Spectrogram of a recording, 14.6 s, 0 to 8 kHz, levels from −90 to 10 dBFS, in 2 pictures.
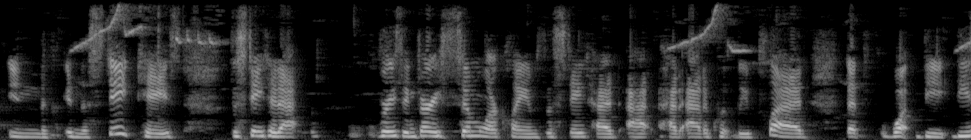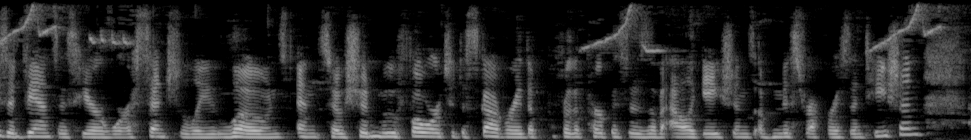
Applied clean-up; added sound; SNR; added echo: classical method WPE with log-MMSE.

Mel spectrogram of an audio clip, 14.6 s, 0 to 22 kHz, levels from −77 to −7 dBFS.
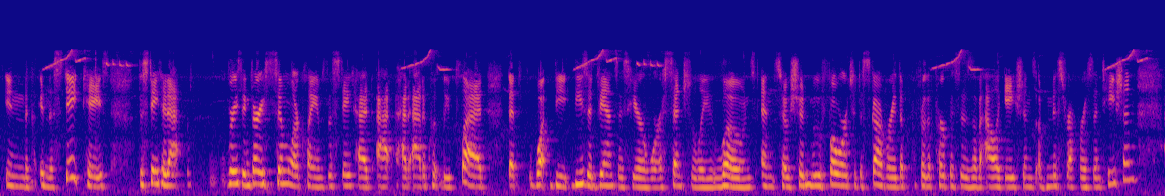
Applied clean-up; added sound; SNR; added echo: none; Chirp, tweet; 19 dB; reverberation time 0.4 s.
